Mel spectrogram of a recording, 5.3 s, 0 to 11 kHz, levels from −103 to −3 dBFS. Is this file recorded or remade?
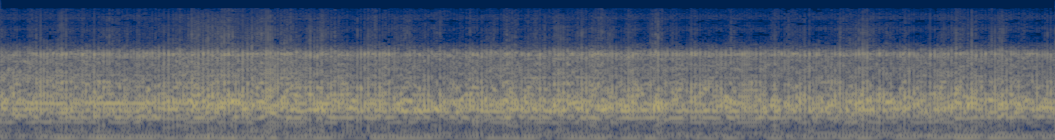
remade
